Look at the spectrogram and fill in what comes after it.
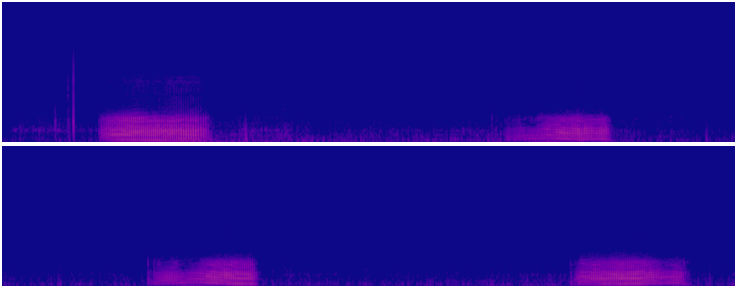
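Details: Sleeping puppy snoring steadily in a small room: four long, buzzy, low inhaled snores spaced about four seconds apart, with quiet breathing and faint rustling between them.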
